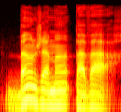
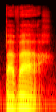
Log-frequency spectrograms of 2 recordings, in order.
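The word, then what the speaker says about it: Pavard: we will simply say pavar pavar Ma the D at the end is totally silent so do not pronounce it and just say did you know that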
